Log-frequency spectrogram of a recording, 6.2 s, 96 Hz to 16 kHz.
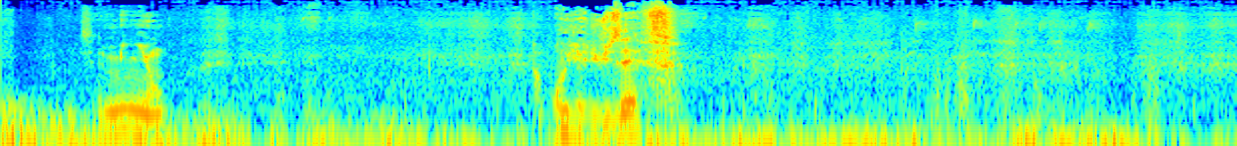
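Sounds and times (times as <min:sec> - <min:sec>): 
strong wind on a beach buffeting the microphone: 0:00.0 - 0:06.1
speech: 0:00.5 - 0:01.3, 0:02.8 - 0:03.5.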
